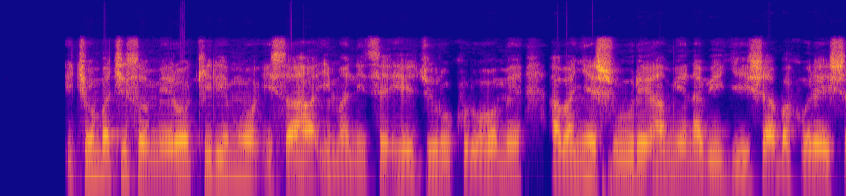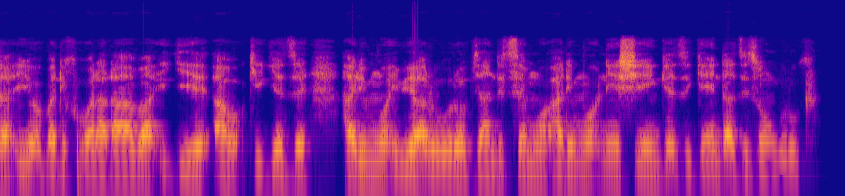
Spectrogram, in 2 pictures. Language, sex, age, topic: Rundi, male, 25-35, education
